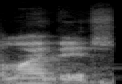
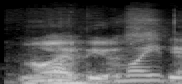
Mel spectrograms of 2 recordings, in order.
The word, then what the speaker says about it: Moebius: Moebius, am I pronouncing it well? The comic book artist? Marvel? No, Moebius. Moebius.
